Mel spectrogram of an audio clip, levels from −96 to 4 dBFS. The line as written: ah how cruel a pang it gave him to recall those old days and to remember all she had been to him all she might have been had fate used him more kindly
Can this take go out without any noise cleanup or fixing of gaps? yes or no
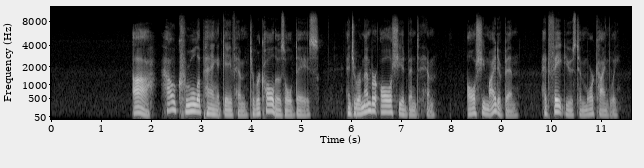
yes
